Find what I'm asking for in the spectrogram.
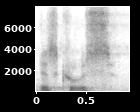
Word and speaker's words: ischus: It's ischus. I-S-C-H-U-S, pronounced iskous.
